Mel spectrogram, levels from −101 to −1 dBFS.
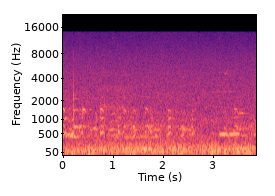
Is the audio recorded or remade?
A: remade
